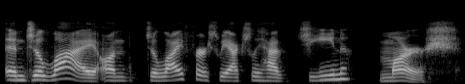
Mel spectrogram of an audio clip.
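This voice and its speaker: A woman's voice: on the low side, takes it slowly, pushed and bright, no room sound. A woman presenting casually on a podcast, with a dull, limited sound to the recording. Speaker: podcast panelist reading a birthday list.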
